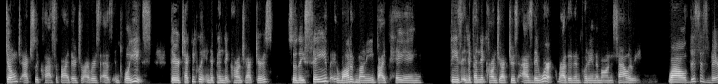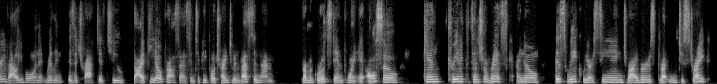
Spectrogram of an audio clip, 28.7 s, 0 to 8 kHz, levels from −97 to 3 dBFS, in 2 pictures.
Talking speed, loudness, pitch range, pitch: 160 wpm, -22 LUFS, 175-205 Hz, 190 Hz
